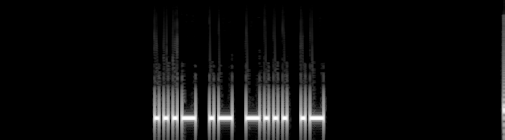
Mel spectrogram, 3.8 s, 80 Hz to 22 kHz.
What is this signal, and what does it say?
Morse code, heard as a keyed tone, about 34 wpm, 700 Hz. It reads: VABA
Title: All Cut Numbers - 4-Digit 35wpm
